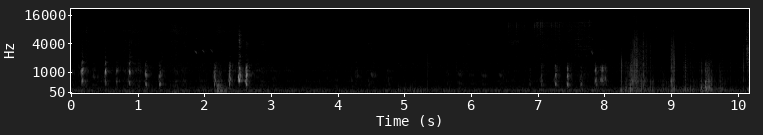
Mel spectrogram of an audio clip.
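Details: Bantam hen in a warm backyard nest with her newborn chicks on a small farm; short, low clucks repeat about twice a second at the start, a few soft notes follow mid-clip, then rustling bursts near the end.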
